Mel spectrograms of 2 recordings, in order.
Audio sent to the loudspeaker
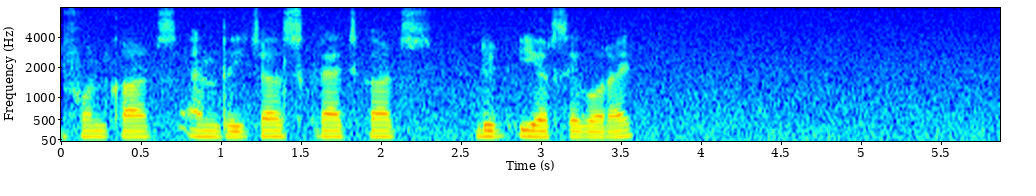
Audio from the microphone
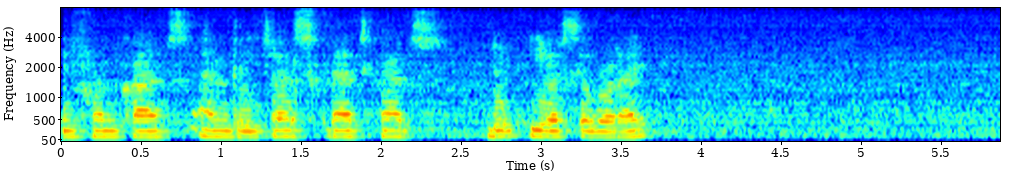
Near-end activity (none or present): none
